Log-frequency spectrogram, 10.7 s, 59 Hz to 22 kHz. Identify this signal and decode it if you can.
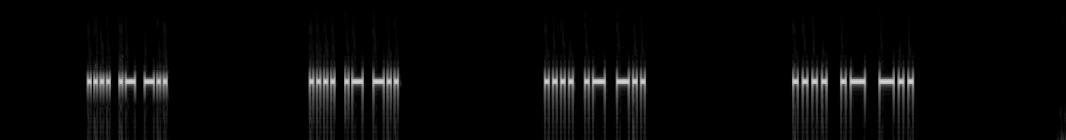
Morse code, heard as a keyed tone, about 33 wpm, 700 Hz. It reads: HAD HAD HAD HAD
